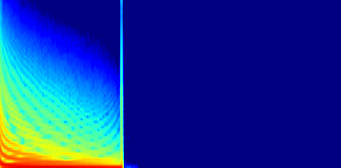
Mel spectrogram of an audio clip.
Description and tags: Made using LMMS.
High pitched bass which I have no idea why I made...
